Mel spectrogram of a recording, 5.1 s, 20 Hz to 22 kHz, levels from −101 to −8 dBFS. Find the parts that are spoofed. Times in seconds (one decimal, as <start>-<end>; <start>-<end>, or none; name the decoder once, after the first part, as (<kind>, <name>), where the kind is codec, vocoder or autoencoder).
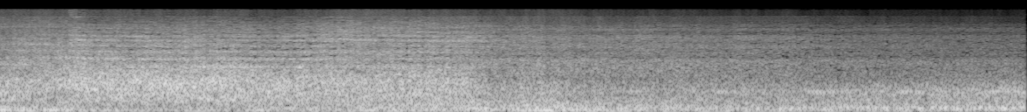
0.0-1.6 (vocoder, BigVGAN v2)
